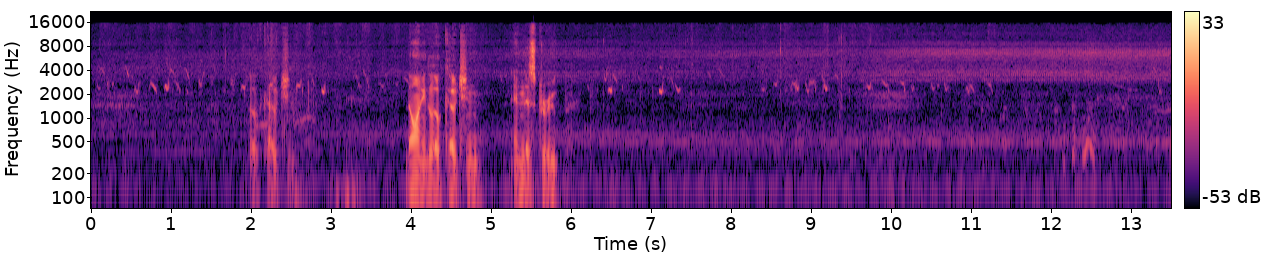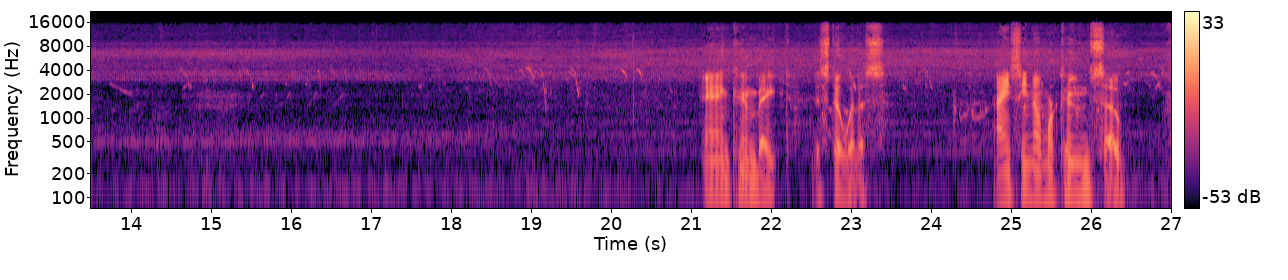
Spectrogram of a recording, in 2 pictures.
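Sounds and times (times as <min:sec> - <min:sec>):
chicken clucking: 0:00.0 - 0:04.8, 0:05.6 - 0:20.9, 0:22.0 - 0:27.0
high insect drone: 0:00.0 - 0:27.0.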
